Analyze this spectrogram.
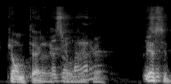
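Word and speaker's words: Piątek: How did you say his name? Piatek. Whatever. It's Piontek.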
